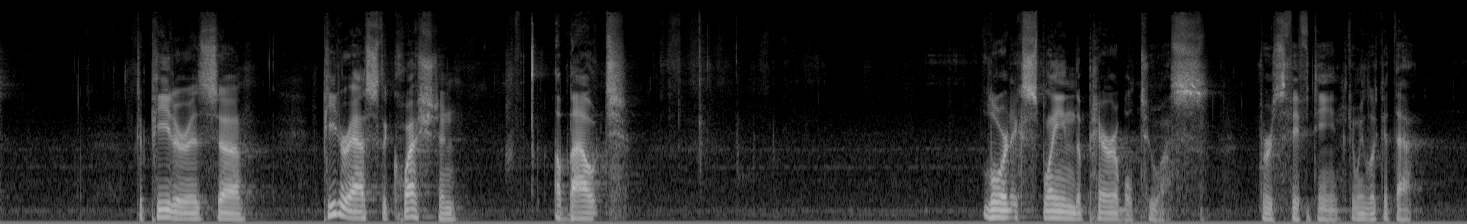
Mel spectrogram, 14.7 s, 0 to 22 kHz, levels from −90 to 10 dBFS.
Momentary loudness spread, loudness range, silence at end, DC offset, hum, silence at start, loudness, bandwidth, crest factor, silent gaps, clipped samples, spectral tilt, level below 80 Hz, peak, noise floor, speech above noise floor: 13 LU; 6 LU; 0.55 s; 0.5%; none; 1.35 s; -26 LUFS; 18 kHz; 24 dB; none; under 0.1%; -4.5 dB/octave; -54 dBFS; -4 dBFS; -61 dBFS; 36 dB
